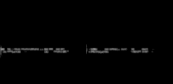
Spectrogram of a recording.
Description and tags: alarm-CopterPanic-01
It's a little sound effect like you can hear in some video games or movies, when an helicopter is going to crash.. Or when a millitary vehicule is damaged...
To use in a loop for better effect.
This sound made with LMMS is good for short movies.
I hope you to enjoy this, if you need some variant I can make it for you, just ask me.
---------- TECHNICAL ----------
Common:
- Duration: 1 sec 718 ms
- MIME type: audio/vorbis
- Endianness: Little endian
Audio:
- Channel: stereo
war, millitary, vehicule, warning, siren, attack, danger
